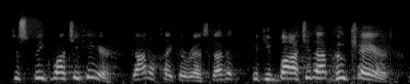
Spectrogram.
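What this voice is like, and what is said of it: Southern US accent. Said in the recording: “I talk with a southern accent”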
